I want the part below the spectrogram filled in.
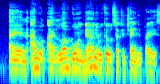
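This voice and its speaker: A man with a medium pitch and ordinary pitch variation talks at a fairly quick pace while noticeable background noise runs underneath. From US South, Atlanta, Georgia. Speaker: podcast host being interviewed. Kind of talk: casual interview chat. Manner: relaxed, casual.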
